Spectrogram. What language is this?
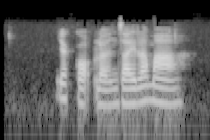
Cantonese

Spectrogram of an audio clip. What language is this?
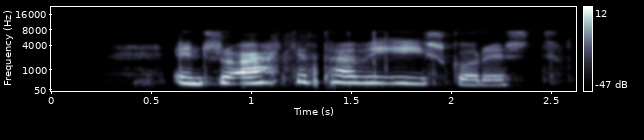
Icelandic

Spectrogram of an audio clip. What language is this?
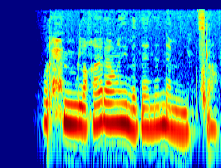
Kabyle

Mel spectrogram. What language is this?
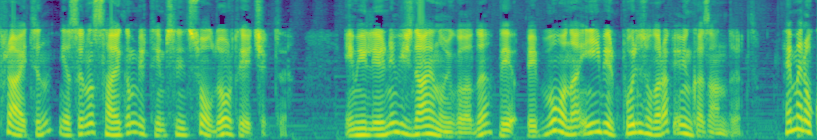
Turkish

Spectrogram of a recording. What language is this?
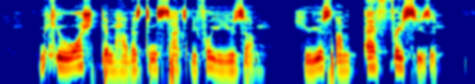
Nigerian Pidgin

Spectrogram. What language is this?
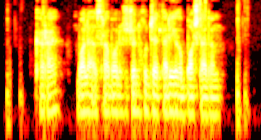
Uzbek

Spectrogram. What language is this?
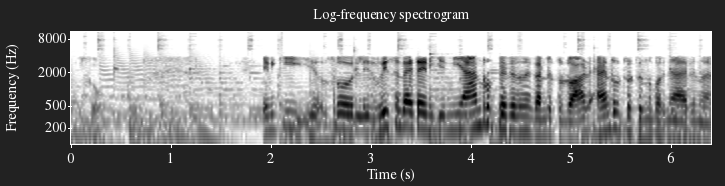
Malayalam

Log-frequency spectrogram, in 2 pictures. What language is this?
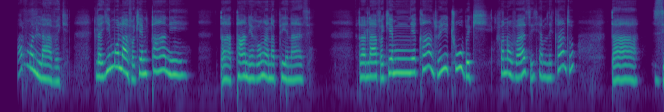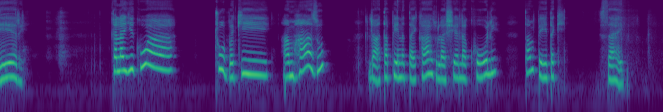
Bara Malagasy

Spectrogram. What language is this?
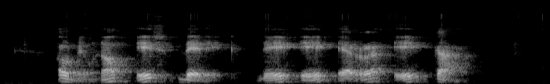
Catalan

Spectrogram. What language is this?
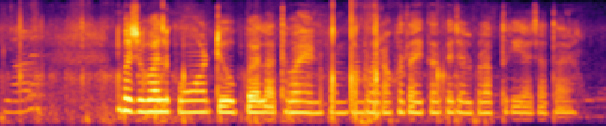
Hindi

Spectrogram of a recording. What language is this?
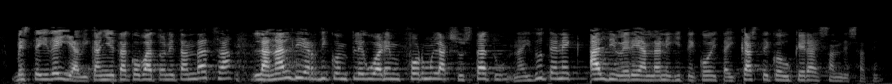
Basque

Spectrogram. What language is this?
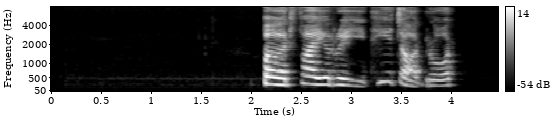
Thai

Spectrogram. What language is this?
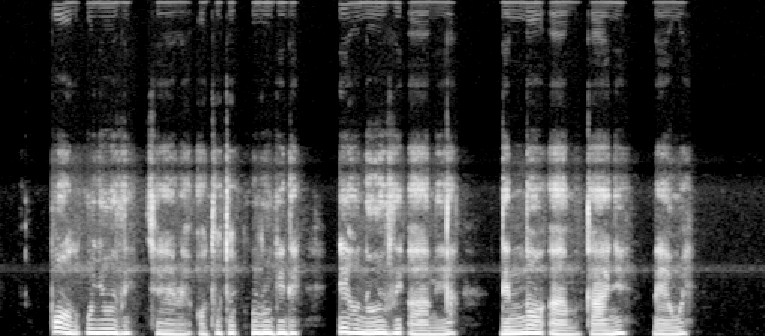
Igbo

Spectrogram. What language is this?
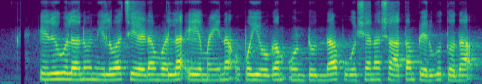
Telugu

